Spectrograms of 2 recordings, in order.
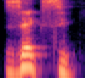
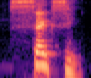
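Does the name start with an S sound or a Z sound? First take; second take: Z sound; S sound. First: The name begins with a Z sound. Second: The name begins with an S sound. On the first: The speaker calls it right. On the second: The speaker calls it wrong. "It's not sexy"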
